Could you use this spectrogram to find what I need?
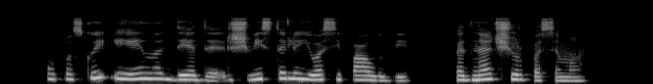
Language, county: Lithuanian, Kaunas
